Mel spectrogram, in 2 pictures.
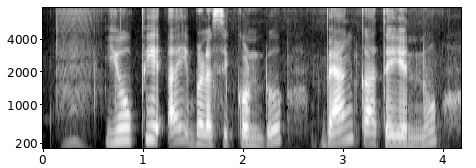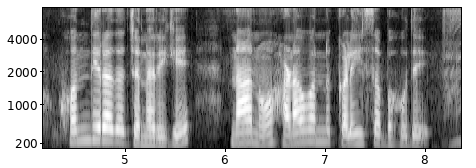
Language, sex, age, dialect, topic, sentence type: Kannada, female, 31-35, Mysore Kannada, banking, question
